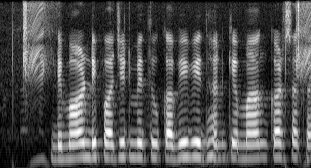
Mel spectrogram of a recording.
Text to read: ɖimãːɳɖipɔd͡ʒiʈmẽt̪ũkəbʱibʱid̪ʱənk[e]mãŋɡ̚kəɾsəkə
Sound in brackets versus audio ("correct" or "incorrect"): correct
